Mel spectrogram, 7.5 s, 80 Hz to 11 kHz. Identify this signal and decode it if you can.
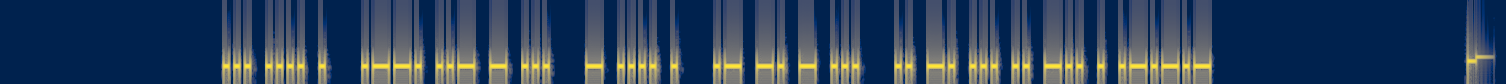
Morse code, heard as a keyed tone, about 44 wpm, 700 Hz. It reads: SHE PUTS THE ANTS INSIDE.
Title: Additional Easy Phrases 45wpm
